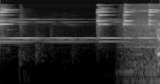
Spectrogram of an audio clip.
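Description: Marching-band bell lyre struck once, a bright metal-bar note ringing on and fading over about a second and a half.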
